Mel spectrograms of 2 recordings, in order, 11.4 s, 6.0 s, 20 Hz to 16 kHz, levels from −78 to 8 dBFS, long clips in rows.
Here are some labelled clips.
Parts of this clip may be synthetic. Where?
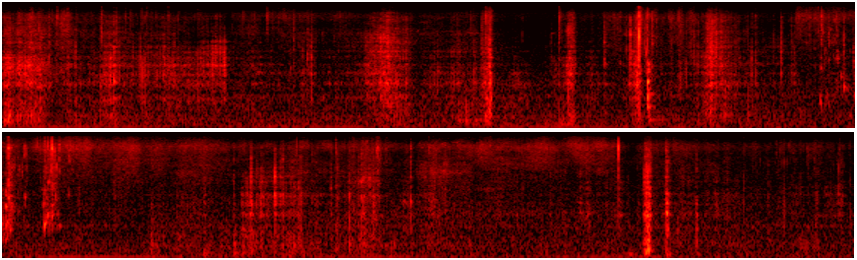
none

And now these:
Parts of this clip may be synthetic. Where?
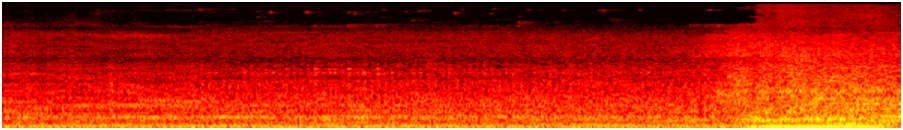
0.0-1.3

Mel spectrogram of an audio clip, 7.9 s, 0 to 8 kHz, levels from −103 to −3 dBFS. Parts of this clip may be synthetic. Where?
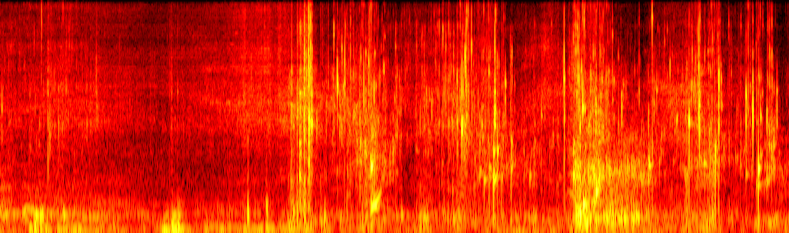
0.9-3.3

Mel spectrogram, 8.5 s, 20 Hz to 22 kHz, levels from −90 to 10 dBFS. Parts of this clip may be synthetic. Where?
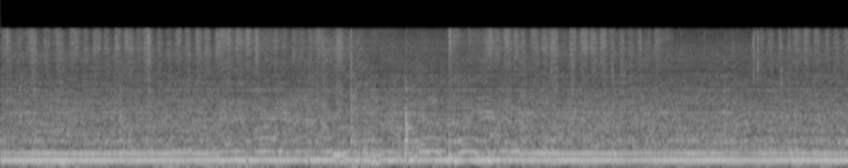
2.2-5.2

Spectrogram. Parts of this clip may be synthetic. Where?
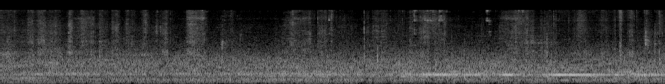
0.0-0.6; 5.6-6.3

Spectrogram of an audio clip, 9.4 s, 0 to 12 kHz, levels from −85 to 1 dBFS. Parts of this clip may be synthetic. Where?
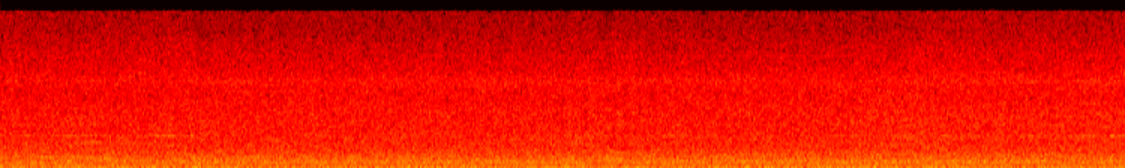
4.7-5.3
